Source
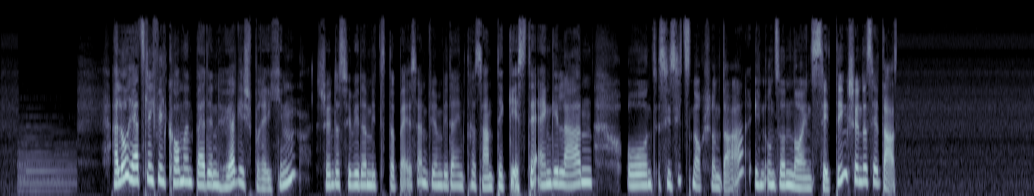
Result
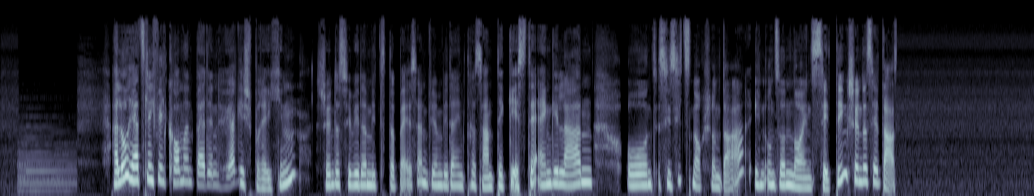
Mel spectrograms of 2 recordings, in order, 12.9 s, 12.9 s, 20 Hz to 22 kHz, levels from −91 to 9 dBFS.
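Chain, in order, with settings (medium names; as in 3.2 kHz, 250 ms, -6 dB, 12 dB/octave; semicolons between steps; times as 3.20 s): 1.91–2.99 s: high-pass 330 Hz -> 830 Hz 12 dB/octave; trim +3 dB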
